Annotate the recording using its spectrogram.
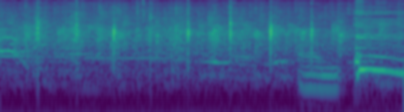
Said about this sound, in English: Wow, that was like a hostile round of applause. I never thought I would hear a round of applause laced with so much malice again.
